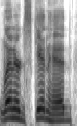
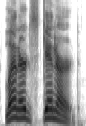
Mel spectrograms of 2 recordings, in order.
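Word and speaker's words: Lynyrd Skynyrd: was it again yeah not leonard skinhead leonard skinnard pronounced leonard skinheard that's an album by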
